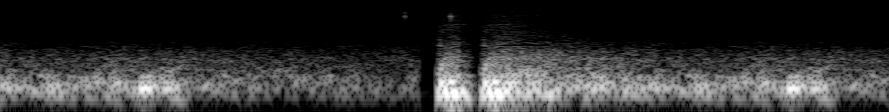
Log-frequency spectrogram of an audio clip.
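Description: Large explosion from a strike on a military base: a loud low boom that rolls off in a long rumble, then, after a moment's break about two seconds in, a second sudden boom that again fades in a rumble.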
